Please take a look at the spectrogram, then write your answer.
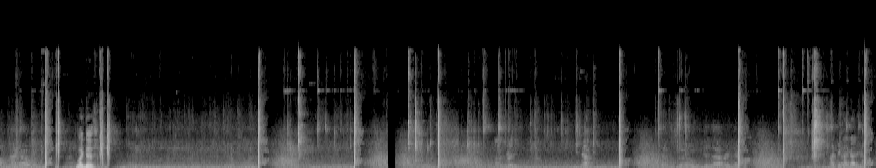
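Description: Sharp gunshots ring out at a shooting range, single spaced reports repeated over several seconds, loud and close, while people talk casually between shots.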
